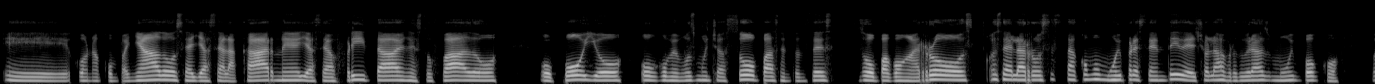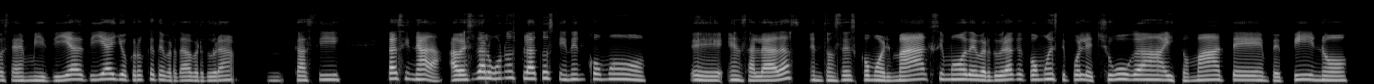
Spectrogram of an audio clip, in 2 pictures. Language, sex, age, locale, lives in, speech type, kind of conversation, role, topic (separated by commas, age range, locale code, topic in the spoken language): Spanish, female, 20-24, es-EC, United States, conversation, advice, user, ¿Qué se te dificulta para comer más frutas y verduras todos los días?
